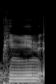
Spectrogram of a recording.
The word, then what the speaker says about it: Pinyin: So Pinyin is pronounced in a double first tone. So that's spelled P-I-N-Y-I-N.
